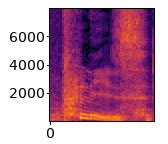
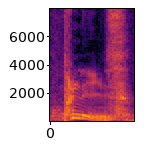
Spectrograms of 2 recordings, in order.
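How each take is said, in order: No difference in how they are said.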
